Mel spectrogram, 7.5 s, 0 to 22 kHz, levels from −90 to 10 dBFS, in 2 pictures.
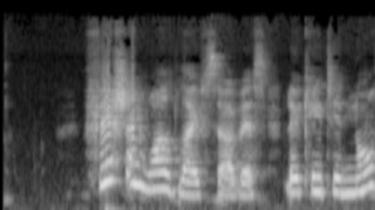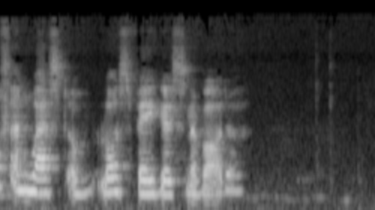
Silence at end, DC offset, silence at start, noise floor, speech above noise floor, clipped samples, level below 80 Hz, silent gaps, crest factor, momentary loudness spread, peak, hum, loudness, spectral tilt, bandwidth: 1.35 s; under 0.1%; 0.85 s; -54 dBFS; 40 dB; under 0.1%; -52 dBFS; none; 14 dB; 12 LU; 0 dBFS; none; -13 LUFS; -3 dB/octave; 16.5 kHz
